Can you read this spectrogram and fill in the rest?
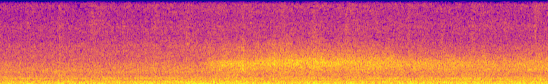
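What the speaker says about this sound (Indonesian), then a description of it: "Sungainya bukan kaleng-kaleng, ternyata deras sekali nih." Fast-flowing, very large river rushing steadily, a loud continuous broadband roar of water filling the whole stretch with no talk.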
